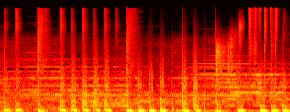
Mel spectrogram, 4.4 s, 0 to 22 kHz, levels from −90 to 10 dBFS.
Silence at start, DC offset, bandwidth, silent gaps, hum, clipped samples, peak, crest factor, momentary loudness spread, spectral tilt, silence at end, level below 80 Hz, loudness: 0 s; under 0.1%; 17 kHz; none; none; under 0.1%; -4 dBFS; 14 dB; 4 LU; -5.5 dB/octave; 0 s; -20 dBFS; -21 LUFS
